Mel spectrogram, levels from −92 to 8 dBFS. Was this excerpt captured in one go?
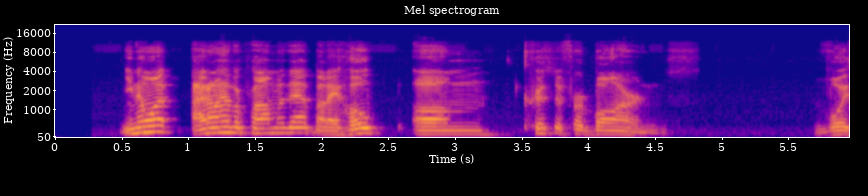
no; 1 cut; at 0.9 s

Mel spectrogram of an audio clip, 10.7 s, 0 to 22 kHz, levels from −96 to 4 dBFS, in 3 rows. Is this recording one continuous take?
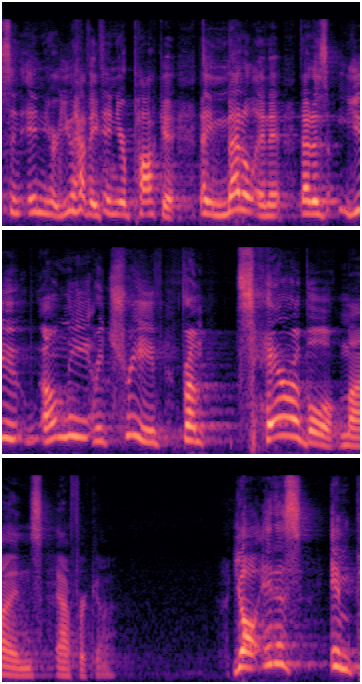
no; 5 cuts; at 1.0 s, 2.0 s, 3.4 s, 4.5 s, 7.7 s

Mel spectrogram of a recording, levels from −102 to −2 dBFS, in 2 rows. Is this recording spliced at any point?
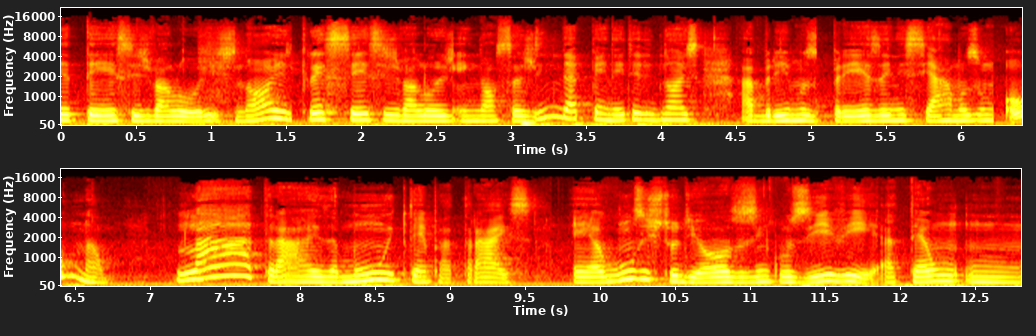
yes; 6 cuts; at 1.5 s, 2.6 s, 3.2 s, 5.0 s, 6.2 s, 8.7 s

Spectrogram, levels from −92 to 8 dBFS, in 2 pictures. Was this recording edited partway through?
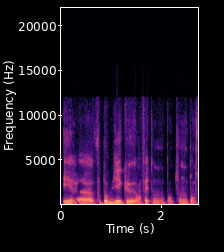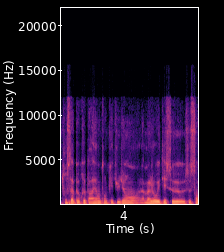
no; 0 cuts

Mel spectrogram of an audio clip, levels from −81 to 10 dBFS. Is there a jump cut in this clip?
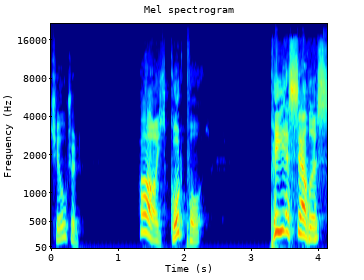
no; 0 cuts

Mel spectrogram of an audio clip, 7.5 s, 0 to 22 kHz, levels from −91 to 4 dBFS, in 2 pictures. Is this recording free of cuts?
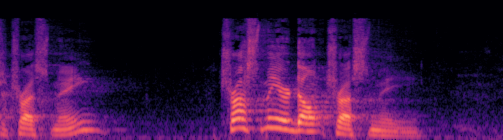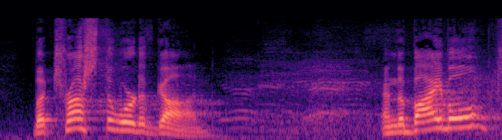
yes; 0 cuts

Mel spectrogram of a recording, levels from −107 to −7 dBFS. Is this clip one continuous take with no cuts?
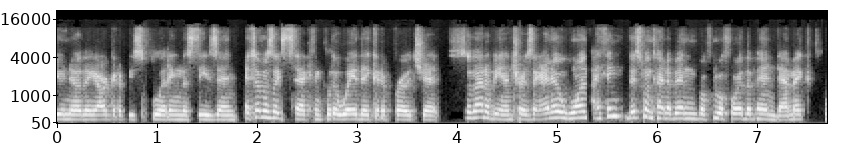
no; 5 cuts; at 2.2 s, 2.7 s, 5.3 s, 6.0 s, 6.6 s

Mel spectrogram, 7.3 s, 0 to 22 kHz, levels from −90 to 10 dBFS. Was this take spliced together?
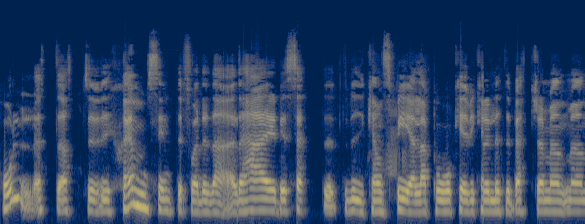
yes; 3 cuts; at 3.0 s, 4.2 s, 6.0 s

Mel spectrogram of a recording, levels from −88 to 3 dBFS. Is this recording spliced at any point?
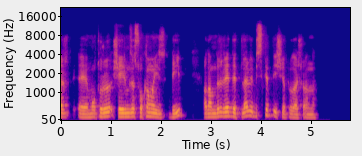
no; 0 cuts

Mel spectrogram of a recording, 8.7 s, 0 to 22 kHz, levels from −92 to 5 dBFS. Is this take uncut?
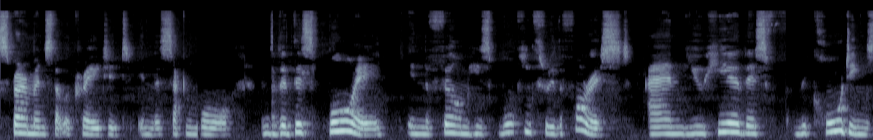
no; 3 cuts; at 2.0 s, 2.7 s, 6.4 s

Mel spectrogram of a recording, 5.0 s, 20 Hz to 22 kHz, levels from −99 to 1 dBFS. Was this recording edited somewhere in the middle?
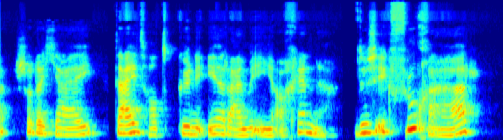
yes; 2 cuts; at 1.1 s, 3.4 s

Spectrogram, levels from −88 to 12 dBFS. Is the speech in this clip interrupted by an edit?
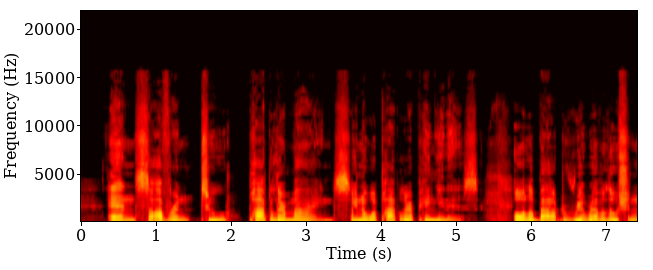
yes; 3 cuts; at 1.5 s, 3.6 s, 5.7 s

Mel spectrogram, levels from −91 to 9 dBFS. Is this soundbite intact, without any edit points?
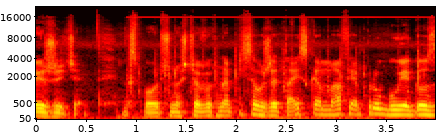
no; 1 cut; at 0.9 s

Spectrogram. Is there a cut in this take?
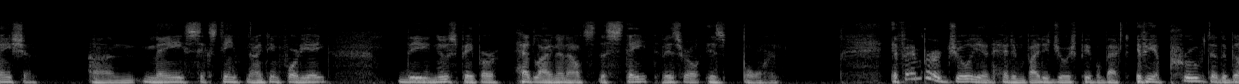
yes; 2 cuts; at 6.6 s, 11.3 s

